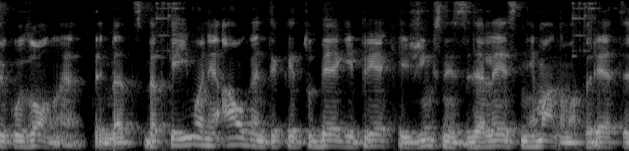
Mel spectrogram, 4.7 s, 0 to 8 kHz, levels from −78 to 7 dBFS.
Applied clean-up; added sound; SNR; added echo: none; Coin (dropping); 18 dB; none.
